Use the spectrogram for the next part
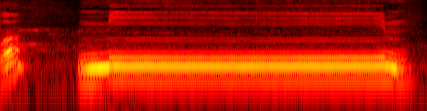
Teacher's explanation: তারপর লাম, এগুলো সহজ হরফ, জিহ্বার আগার কিনারা উপরের দাঁতের সাথে লাগবে, লাম। মিম দুই ঠোঁটের শুকনো অংশ মিল করে আমরা উচ্চারণ করব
